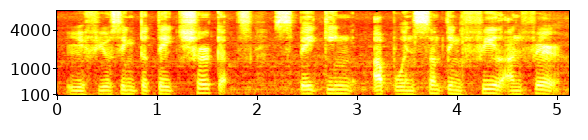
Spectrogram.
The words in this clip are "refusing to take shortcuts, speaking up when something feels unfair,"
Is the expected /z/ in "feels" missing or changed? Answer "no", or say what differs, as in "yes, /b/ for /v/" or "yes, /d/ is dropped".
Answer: yes, /z/ is dropped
